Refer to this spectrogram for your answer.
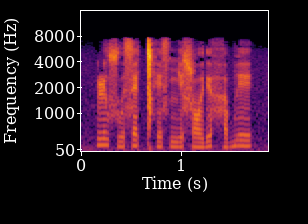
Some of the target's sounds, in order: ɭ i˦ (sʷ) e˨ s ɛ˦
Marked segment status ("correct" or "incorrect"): correct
